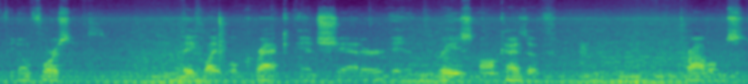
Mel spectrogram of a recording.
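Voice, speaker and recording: A man talks through a practical demonstration in an unscripted, instructional way, repeating his cautions. His voice sits in a very noisy indoor recording with a loud hum behind it. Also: medium pitch, level tone, takes it slowly, pauses often. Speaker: vintage radio restorer demonstrating. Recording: loud hum and background noise.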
